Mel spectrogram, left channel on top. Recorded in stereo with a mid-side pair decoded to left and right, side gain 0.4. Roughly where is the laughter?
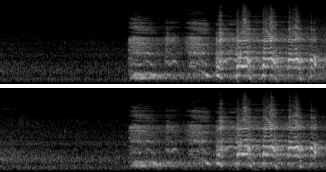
Left.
